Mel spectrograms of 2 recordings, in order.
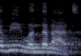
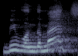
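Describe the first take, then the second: First: Said in the usual way. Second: MATCH rising at the end; a checking question that climbs on MATCH; question from a newcomer. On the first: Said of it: "वो तो information दे रहा है". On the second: Shown as a demonstration. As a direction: ask it, lifting on MATCH. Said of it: "अगर मैं पहुंचूंगा तो क्या बोलेगा".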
